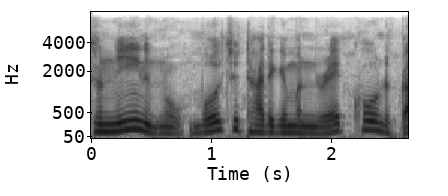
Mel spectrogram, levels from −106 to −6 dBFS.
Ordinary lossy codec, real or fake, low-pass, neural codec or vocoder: none; fake; 7.2 kHz; codec, 24 kHz, 0.9 kbps, WavTokenizer, small release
